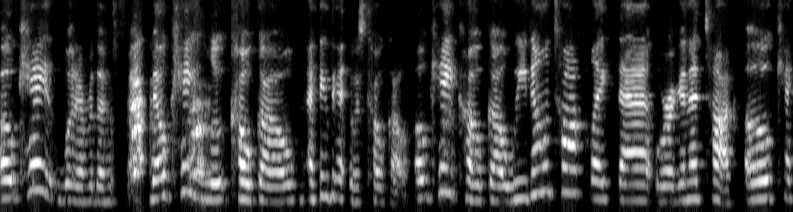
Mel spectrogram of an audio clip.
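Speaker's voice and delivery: normal talking voice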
